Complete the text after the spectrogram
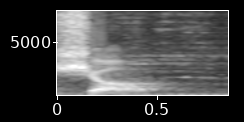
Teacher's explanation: तालु की सहायता से बोला गया तो तालव्य श। जैसे देखिए, मैं बोलूँगा श, ये तालव्य श हो गया।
